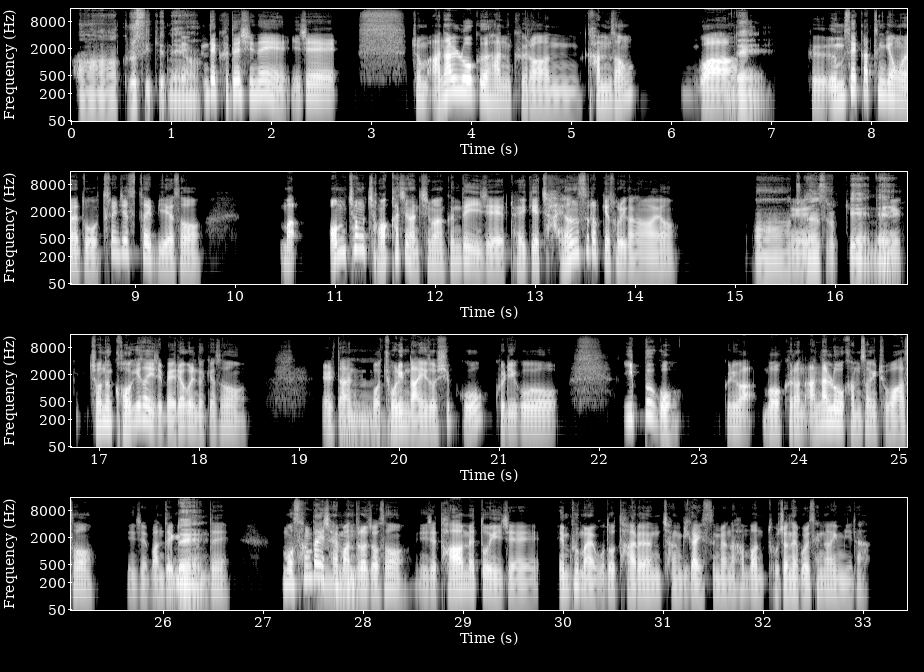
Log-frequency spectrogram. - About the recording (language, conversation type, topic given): Korean, podcast, 취미를 오래 유지하는 비결이 있다면 뭐예요?
- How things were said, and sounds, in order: teeth sucking; other background noise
